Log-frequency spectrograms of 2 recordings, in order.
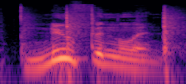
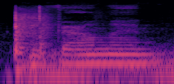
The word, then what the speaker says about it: Newfoundland: reminding you that it's pronounced Newfoundland, not Newfoundland. Newfoundland.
